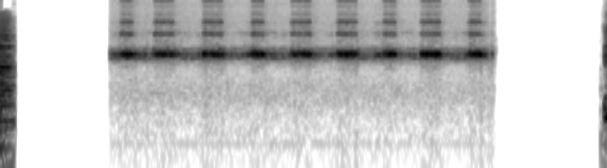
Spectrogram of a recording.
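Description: Crickets sound effect: a cricket chirping in even, high pulses, about two a second, starting about a second in and stopping near five seconds. It is the stock cue for an awkward silence.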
